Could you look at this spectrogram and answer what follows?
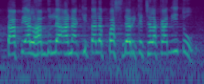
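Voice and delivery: ordinary delivery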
